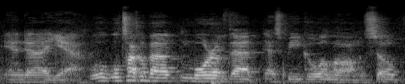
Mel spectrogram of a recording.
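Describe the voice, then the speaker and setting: A man's voice: medium pitch, animated, normal speed, a bit bright. Filipino guy hosting a talk show, lots of uhs, roomy echo, mic kinda far. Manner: chatty, hesitant, lots of uhs, switches to Tagalog. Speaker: host. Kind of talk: casual talk show interview. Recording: roomy echo, mic at a distance, faint background hiss.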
